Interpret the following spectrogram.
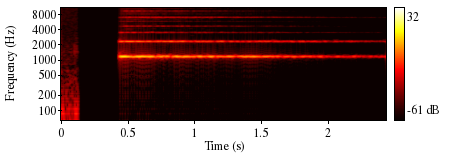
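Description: A single electronic tone, a logo sting, starting about half a second in, held steady and slowly fading away.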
